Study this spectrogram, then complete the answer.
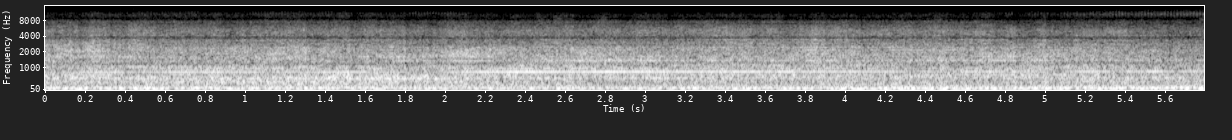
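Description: A freight train's cars rumble and clatter along the tracks.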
